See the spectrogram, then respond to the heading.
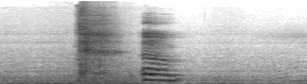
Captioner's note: inhalando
